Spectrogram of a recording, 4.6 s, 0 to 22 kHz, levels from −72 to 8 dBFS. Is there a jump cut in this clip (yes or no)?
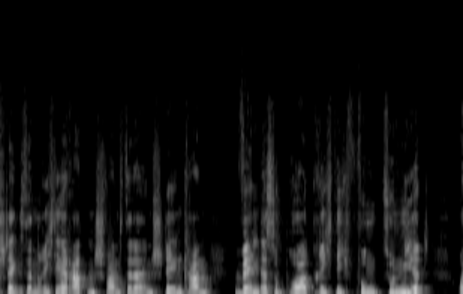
yes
